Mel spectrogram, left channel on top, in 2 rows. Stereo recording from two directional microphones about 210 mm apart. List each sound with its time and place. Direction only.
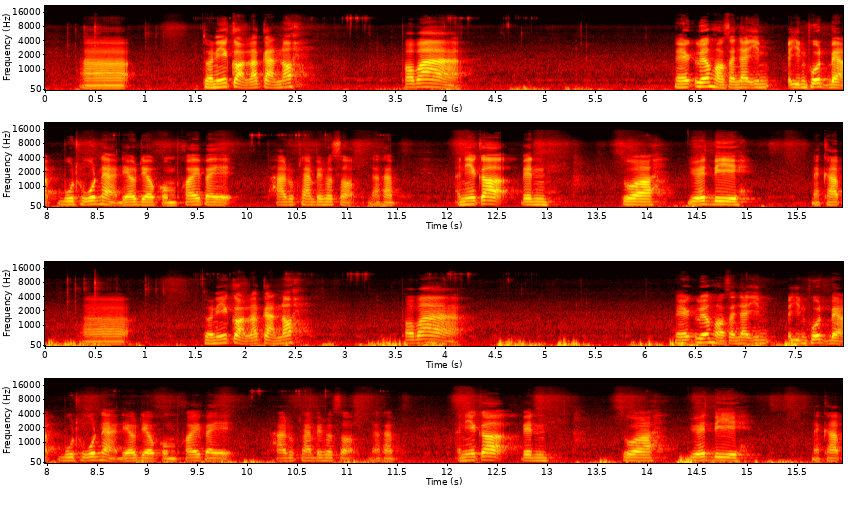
0.3 s a man's voice: 30° left (ahead or behind)
3.6 s a man's voice: 35° left (ahead or behind)
6.2 s a man's voice: 30° left (ahead or behind)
